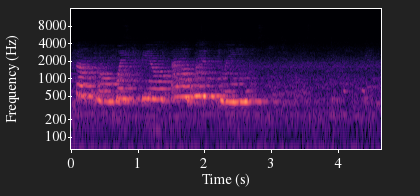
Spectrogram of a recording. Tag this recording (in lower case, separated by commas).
speech, human voice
